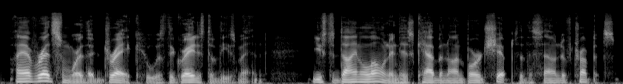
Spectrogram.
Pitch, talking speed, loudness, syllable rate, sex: 95 Hz, 270 wpm, -20 LUFS, 7.0 syllables/s, male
